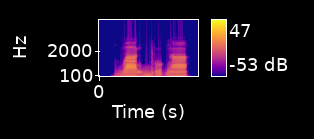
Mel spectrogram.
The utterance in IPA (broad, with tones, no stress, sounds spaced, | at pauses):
b a˨ ɡ͡b u˨˦ ɡ ã˧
